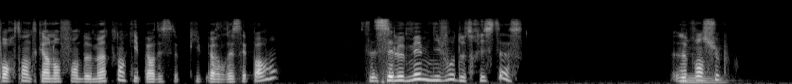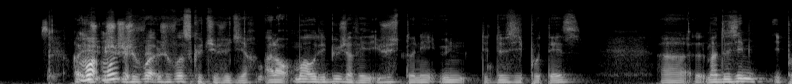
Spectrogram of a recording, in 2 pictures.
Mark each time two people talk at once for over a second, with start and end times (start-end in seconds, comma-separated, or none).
none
